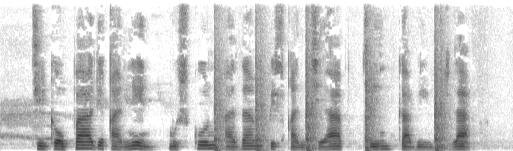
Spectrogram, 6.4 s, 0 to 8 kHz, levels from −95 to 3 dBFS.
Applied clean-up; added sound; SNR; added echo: none; Hammer; 9 dB; none.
